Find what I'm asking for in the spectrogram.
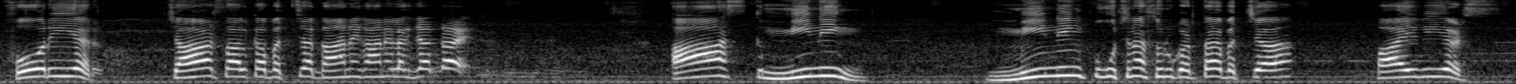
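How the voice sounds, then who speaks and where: Very high-pitched and delivered at normal speed, this male voice comes through a low-quality recording with a little background noise. In an online lecture, he repeats the main points, keeps checking that his students understand, and slips English terms into what he says.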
